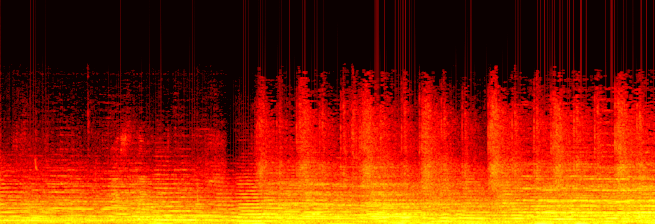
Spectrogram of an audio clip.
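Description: Orchestral music with bowed strings; from about three seconds in, a bass line joins in repeated short notes.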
